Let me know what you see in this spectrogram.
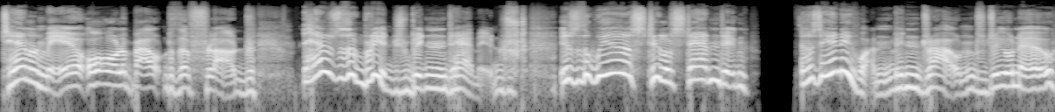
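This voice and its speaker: A put-on character voice, nasal and fairly high, at a very slow pace. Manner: eager, bombarding with questions.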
